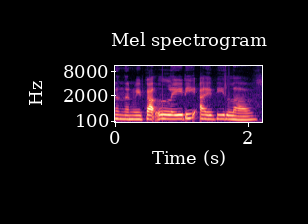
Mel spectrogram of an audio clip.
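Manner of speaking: plain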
